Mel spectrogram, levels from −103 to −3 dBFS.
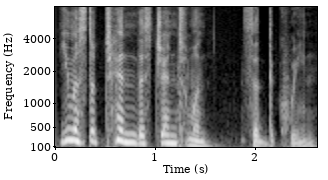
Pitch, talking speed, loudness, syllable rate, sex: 145 Hz, 185 wpm, -19 LUFS, 4.9 syllables/s, male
